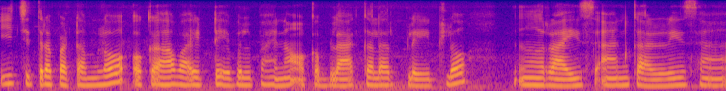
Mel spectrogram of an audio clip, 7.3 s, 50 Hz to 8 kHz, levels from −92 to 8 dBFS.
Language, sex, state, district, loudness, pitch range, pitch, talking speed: Telugu, female, Andhra Pradesh, Visakhapatnam, -19 LUFS, 180-200 Hz, 190 Hz, 130 wpm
